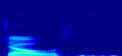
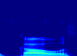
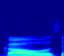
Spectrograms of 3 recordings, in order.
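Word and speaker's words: chaos: स्थिर करना next word चास sorry कास इसको हम लोग कास बोलते हैं क उच्चारण करेंगे च नहीं काओस एक नाउन वर्ड है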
